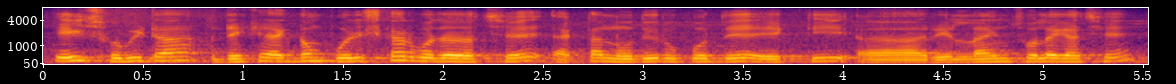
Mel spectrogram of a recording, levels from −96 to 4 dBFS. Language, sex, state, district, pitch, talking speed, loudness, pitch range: Bengali, male, West Bengal, Cooch Behar, 165 Hz, 195 wpm, -14 LUFS, 155-180 Hz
